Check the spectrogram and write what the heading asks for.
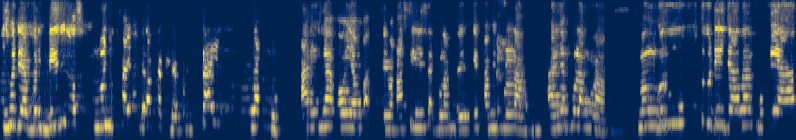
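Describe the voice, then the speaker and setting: Woman guest, high voice, animated storyteller, distant lo-fi webinar audio. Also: a little fast. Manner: animated, acts out quoted voices. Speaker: guest telling her success story. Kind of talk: casual storytelling.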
